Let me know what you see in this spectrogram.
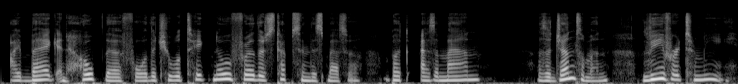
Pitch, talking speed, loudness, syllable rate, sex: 195 Hz, 210 wpm, -19 LUFS, 5.7 syllables/s, female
